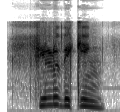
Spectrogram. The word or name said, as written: Filo di Quim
